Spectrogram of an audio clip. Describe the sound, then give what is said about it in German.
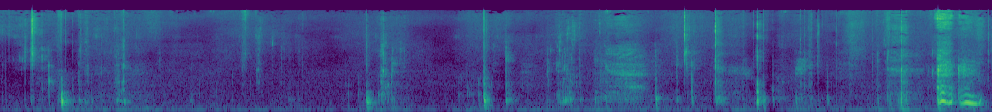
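Someone takes a drink in soft, sparse gulps and swallows with faint wet clicks between stretches of near quiet, then a louder cluster of mouth and liquid sounds comes at the end. “Ich muss kurz was trinken.”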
